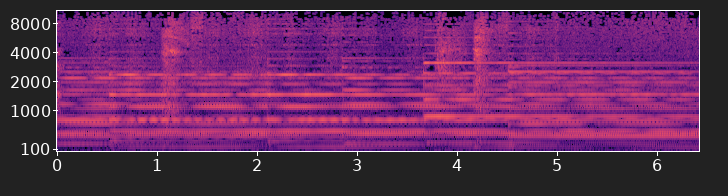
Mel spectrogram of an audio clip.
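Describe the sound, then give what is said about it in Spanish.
A melodic doorbell chime, rung again by a man at the door, rings out clearly, its bright bell tones stepping through a short repeating tune with overlapping, ringing sustain, loud, with no voices. “vuelve a tocar el timbre.”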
